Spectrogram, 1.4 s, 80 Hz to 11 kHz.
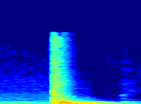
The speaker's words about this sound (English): Let's check out this midget shooting a huge gun. What is this, a 45, 44 cannon?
